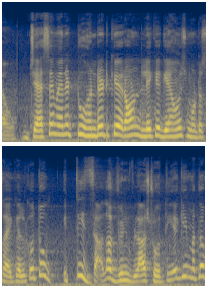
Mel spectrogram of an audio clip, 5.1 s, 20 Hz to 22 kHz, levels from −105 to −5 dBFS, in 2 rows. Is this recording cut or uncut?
uncut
